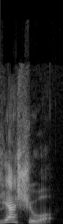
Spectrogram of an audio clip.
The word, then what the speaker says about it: Yeshua: different thing but actually the name Jesus is quite is quite far from the original like Aramaic pronunciation exactly because his name is Yeshua in the original and I don't think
